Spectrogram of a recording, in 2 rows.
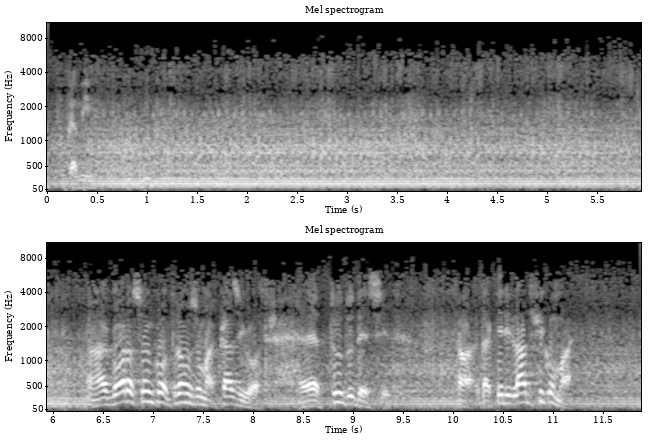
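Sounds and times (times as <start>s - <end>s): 
car engine droning while driving: 0.0s - 11.8s
speech: 0.2s - 0.6s, 6.5s - 11.4s.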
